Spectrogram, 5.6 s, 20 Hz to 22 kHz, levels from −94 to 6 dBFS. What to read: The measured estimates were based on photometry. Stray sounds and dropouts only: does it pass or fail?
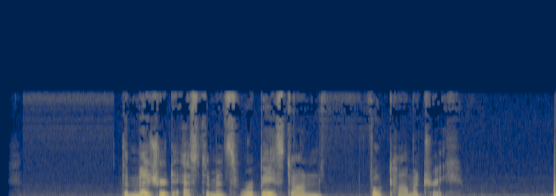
pass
